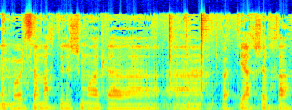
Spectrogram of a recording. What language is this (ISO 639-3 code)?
heb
